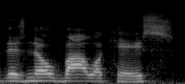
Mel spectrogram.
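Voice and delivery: usual speaking voice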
